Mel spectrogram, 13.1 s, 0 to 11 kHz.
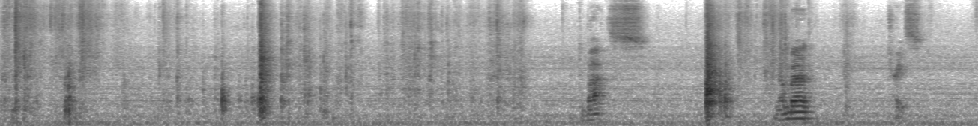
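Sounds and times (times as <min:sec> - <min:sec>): card packs rustling: 0:00.0 - 0:07.1, 0:09.4 - 0:10.8.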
